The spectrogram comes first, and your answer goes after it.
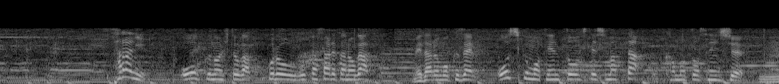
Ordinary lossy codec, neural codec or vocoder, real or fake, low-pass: none; autoencoder, 48 kHz, 128 numbers a frame, DAC-VAE, trained on Japanese speech; fake; 5.4 kHz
